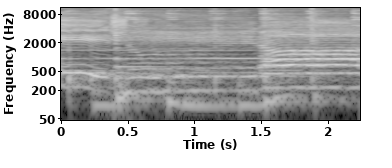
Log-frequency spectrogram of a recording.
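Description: A male voice singing a devotional chanted verse with tabla accompaniment. The sung line breaks off just after the start over a low held note and comes back about one and a half seconds in.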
